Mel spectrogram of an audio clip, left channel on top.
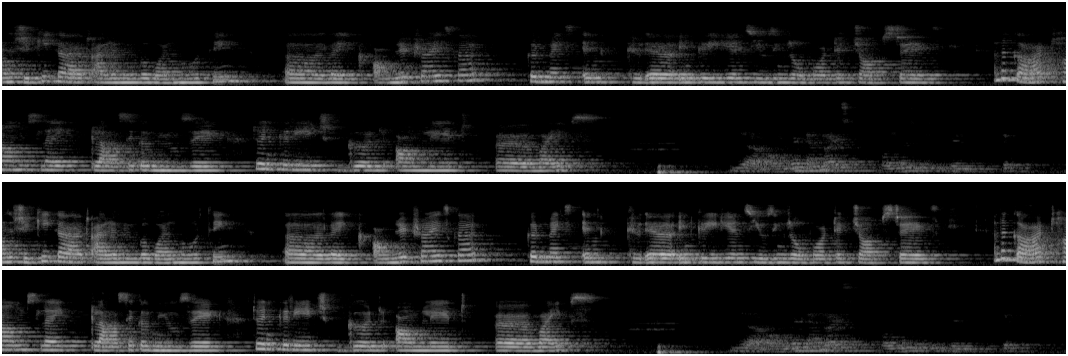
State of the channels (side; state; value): both; normal; correlation 0.34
